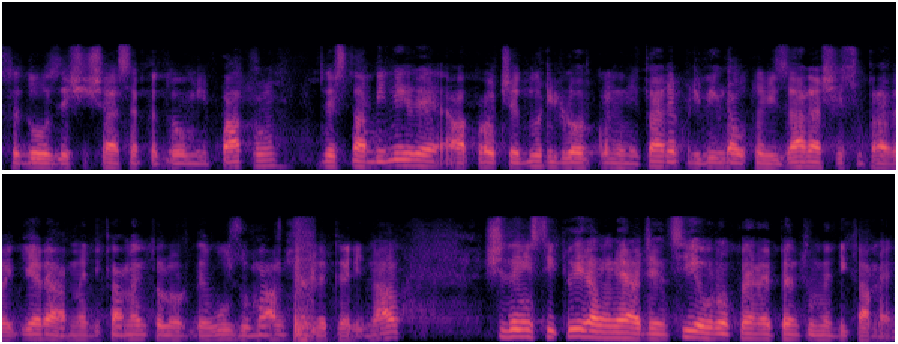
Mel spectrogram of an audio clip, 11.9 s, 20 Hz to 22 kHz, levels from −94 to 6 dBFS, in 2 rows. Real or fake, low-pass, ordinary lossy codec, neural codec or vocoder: fake; none; none; codec, 16 kHz, 2 kbps, FreqCodec, smaller model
